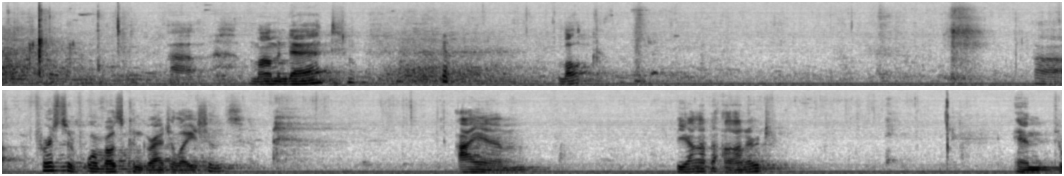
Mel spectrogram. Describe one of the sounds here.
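An elderly man speaks slowly into a microphone in a large hall, with long pauses.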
